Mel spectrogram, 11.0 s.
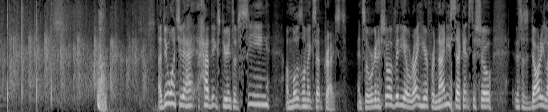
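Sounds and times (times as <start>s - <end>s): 
clapping: 0.0s - 3.2s
speech: 3.2s - 10.9s.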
